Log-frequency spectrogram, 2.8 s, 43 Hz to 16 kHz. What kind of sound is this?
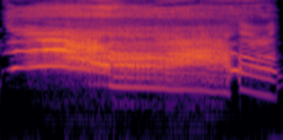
Shrieking male, expressing extreme pain or sadness.
Recorded with Zoom H4n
